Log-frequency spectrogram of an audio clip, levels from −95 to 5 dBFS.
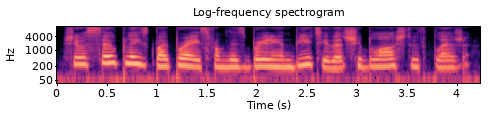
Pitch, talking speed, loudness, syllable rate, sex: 210 Hz, 215 wpm, -18 LUFS, 5.5 syllables/s, female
